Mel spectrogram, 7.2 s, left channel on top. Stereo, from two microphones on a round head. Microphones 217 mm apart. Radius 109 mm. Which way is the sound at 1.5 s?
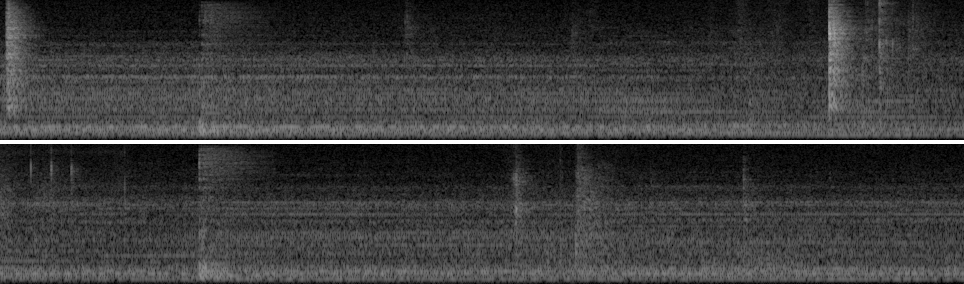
80° right.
